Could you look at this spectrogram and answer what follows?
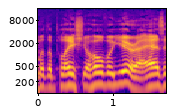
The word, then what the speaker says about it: Jireh: And Jehovah Jireh, we say. Jehovah Yireh is the correct pronunciation in Hebrew.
